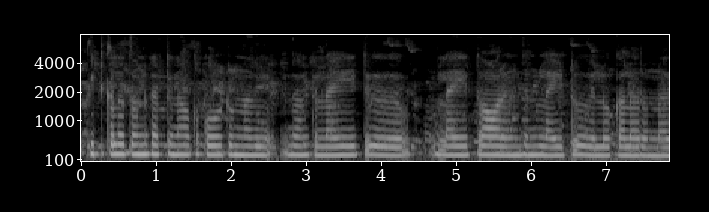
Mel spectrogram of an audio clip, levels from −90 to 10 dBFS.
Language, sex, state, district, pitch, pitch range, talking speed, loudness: Telugu, female, Andhra Pradesh, Srikakulam, 210 Hz, 200-215 Hz, 70 wpm, -33 LUFS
